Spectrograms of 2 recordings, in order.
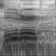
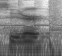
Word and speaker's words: Sutter: be punny with this does not know that Bruce suiters name is pronounced Souter because this should read Souter dominance but regardless this one is walk it off against Bruce Souter essentially it's bottom nine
